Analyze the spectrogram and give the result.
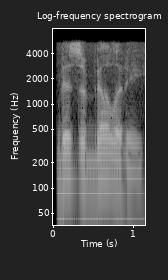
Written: visibility

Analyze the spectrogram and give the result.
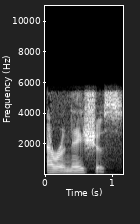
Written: arenaceous

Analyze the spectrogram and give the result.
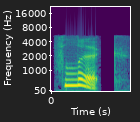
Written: flick

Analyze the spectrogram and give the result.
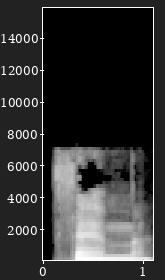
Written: sem

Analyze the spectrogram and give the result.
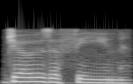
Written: Josephine

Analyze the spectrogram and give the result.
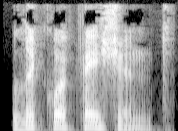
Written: liquefacient

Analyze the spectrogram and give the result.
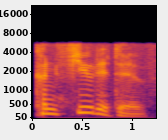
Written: confutative

